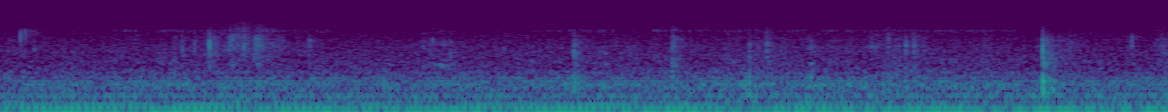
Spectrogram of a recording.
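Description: Chewing a bite of fried vegetable samosa with onion chutney: faint wet mouth clicks over a steady low hum, with a sharper click about five seconds in.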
